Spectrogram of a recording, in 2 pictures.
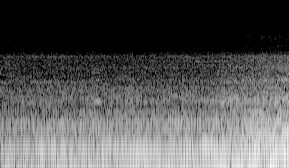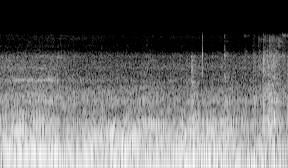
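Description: Motor vehicle's engine running under road noise, growing steadily louder as the vehicle gathers speed.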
